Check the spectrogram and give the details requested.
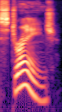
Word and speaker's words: strange: 6 sounds. S, t, r, a, n, j. Strange. Mark the word. Strange. Now, 6 sounds in 1 syllable is about the most number of sounds in a single syllable you're going to ever encounter. Also notice the E is causing the A to represent its long sound in this word.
